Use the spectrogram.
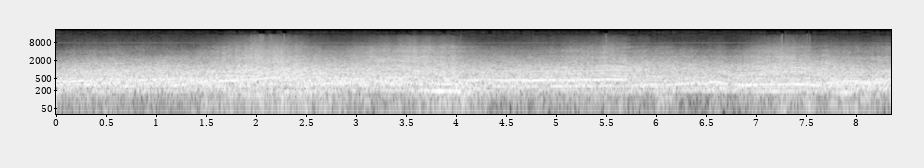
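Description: Sprint cars racing at Perris Auto Speedway, a distant roar of engines rising and fading as cars pass, over a constant wash of crowd and track noise.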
